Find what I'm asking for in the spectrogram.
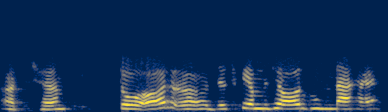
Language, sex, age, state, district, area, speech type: Hindi, female, 18-30, Uttar Pradesh, Mirzapur, urban, conversation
